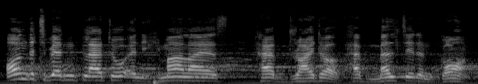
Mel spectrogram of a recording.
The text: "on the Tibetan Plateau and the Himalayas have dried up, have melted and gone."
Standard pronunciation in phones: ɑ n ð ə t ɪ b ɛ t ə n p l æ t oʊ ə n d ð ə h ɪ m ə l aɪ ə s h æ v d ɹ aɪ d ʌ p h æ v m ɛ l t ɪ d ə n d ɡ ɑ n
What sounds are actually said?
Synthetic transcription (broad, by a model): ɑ n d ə t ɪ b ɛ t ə n p l æ t oʊ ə n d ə h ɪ m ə l aɪ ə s h æ v d ɹ aɪ d ʌ p h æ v m ɛ l t ɪ d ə n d ɡ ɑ n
